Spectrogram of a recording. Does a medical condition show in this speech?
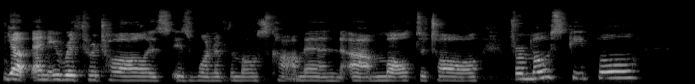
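No.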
